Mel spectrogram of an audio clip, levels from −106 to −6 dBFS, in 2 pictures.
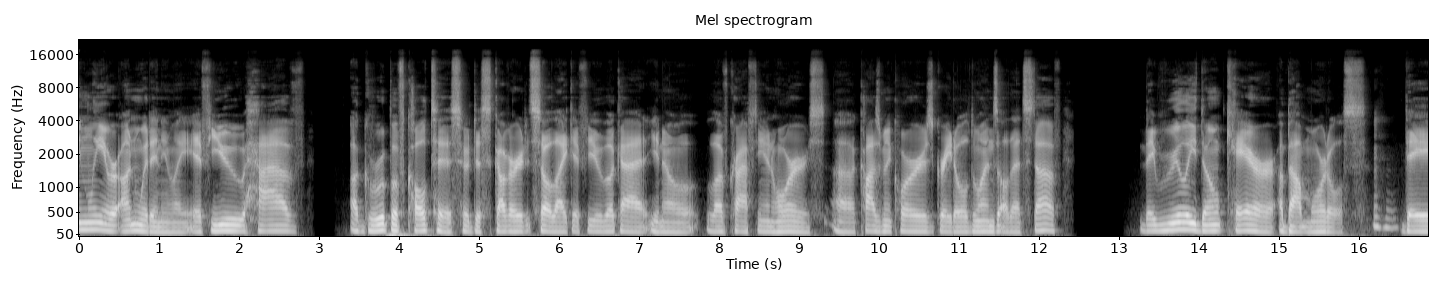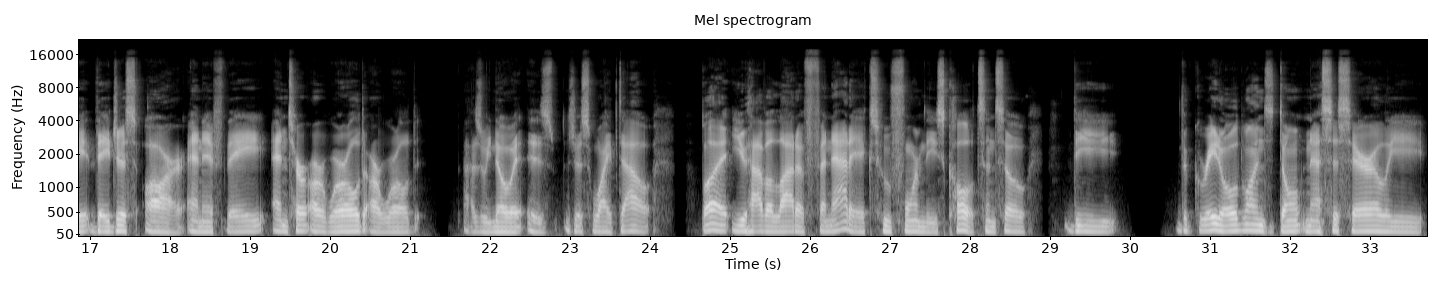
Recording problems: abrupt cut into speech; at the start

